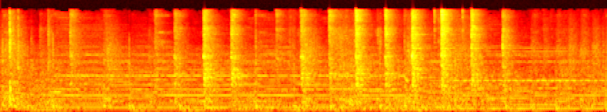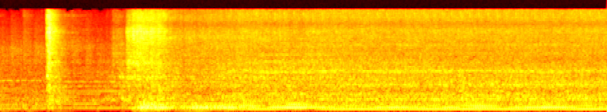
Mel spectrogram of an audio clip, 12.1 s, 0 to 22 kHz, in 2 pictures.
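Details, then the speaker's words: VW Gol AP 1.6 engine started right after an oil and oil filter change. The starter cranks evenly for about seven seconds, then the engine catches and settles into a steady, smooth idle without throttle. Normal start. "Vou fechar aqui e dar partida no carro pra. Tá fechado, beleza. Não acelera, não acelera, deixa ele."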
